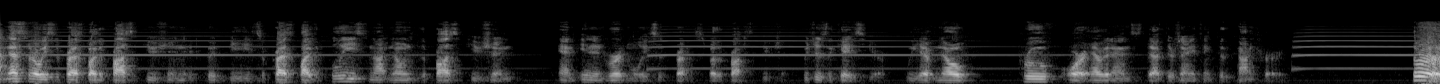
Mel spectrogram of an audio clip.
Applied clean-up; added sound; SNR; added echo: none; Trumpet; 17 dB; none.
